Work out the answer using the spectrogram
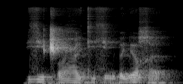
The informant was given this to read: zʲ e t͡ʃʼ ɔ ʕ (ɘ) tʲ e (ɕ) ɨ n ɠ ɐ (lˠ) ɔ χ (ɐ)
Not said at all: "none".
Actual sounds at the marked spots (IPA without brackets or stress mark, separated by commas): ɘ, sʲ, lʲ, ɐ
